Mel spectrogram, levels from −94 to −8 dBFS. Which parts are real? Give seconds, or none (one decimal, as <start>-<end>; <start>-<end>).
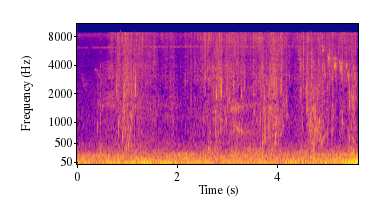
0.0-1.3; 4.7-5.6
